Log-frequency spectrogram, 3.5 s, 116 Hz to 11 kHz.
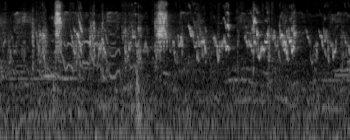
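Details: Chattering budgies from 28 April 2023 give a rapid jumble of high, twittering chirps and warbles, with strong accents at irregular intervals of about a second.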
